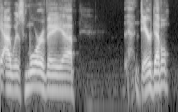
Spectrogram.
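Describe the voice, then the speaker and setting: A man with a Southern US accent talks at a medium pitch with ordinary pitch variation. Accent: Southern US (Georgia). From US South, Savannah, Georgia. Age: 60s. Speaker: wrestling podcast host and voice actor. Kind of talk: interview.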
